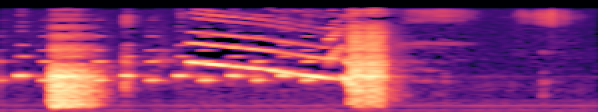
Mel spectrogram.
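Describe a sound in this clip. A descending electronic zap sounds from a video game.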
